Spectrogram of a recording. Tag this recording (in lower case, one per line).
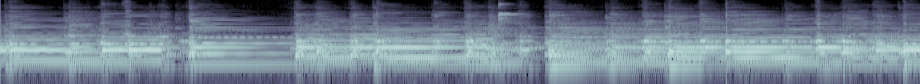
banjo
playing banjo
music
